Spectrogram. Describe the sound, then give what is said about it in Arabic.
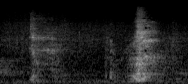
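A short, sharp sneeze bursts out about midway through, loud, preceded by a softer breathy sound like a quick intake of breath. No talking. “يرحمك الله”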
